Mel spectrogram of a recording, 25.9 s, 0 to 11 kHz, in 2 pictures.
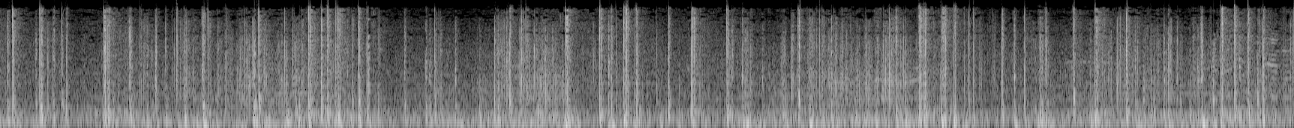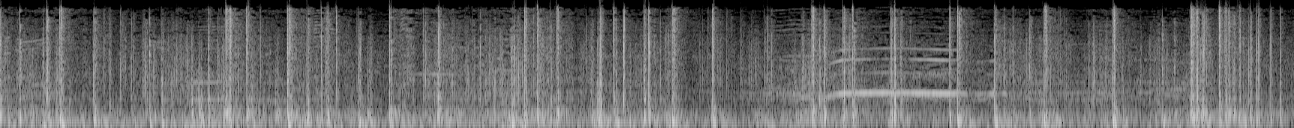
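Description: Fireworks display: a dense, unbroken barrage of bangs and crackling from many shells bursting in quick succession, with a brief whistle-like tone about 21 seconds in.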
